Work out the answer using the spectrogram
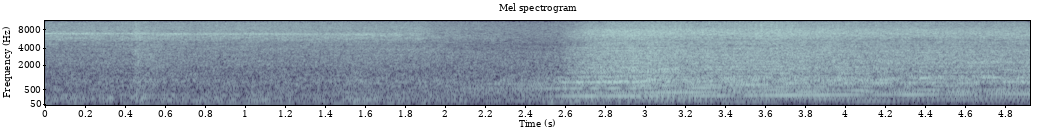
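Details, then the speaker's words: Supercharged BMW E90 M3 V8 on the dyno after a rebuild following an April 2023 engine failure, making about 580 hp: a strong, clean pull climbing smoothly under full load with no knocks or misses; normal. "oh man honestly I think you guys did not hear what I was saying because it's so loud in here but this is just perfect uh we made like 580 horsepower by the way"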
